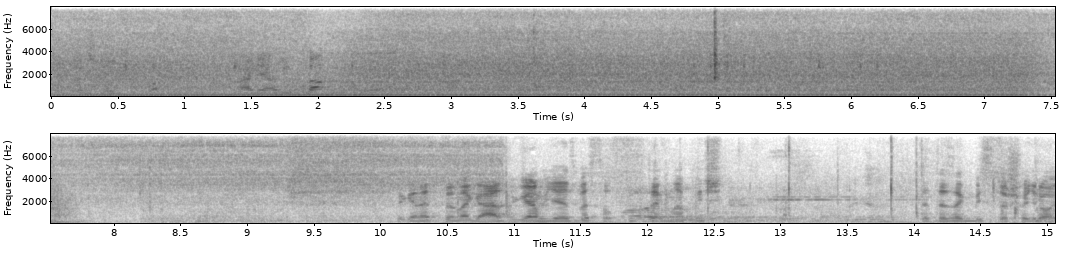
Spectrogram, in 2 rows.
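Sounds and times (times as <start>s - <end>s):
car engine idling: 0.0s - 10.5s.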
